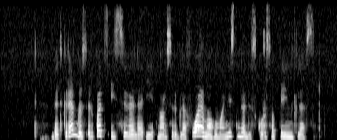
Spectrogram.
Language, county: Lithuanian, Vilnius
